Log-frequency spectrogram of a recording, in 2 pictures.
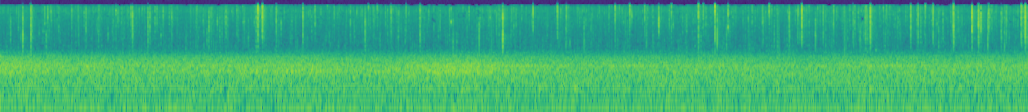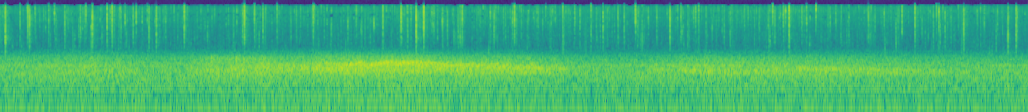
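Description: Wood fire crackling in a fireplace, with frequent small sharp pops, over a steady low rush of blizzard wind that swells into a stronger gust a little past the middle.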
